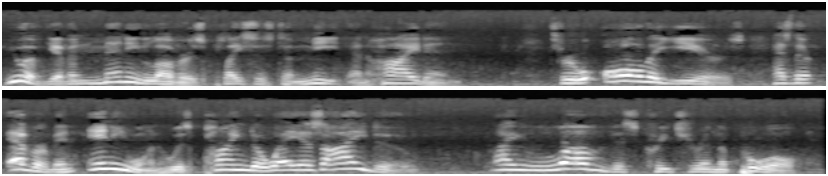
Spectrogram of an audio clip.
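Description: A man's voice: sits high, mellow, slightly rough, full character voice. An actor playing an anguished young man in love with his own reflection, pleading in an impassioned, declamatory way. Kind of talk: radio drama acting. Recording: dull lo-fi recording.

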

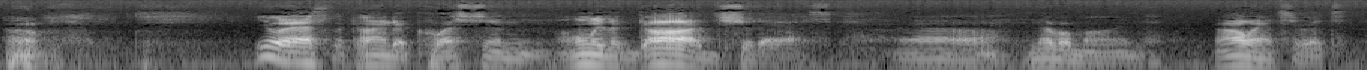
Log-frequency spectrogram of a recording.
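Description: An actor playing a grudging, cryptic old male seer with a gravelly, husky voice in a dramatized myth. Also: sits low, slow, darkish tone, highs cut off, exaggerated voice.

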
